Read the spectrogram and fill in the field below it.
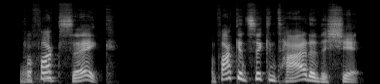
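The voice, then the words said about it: Poor half-Boston put-on accent. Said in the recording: “I don't know what accent I'm doing. It's nothing ... Half a Boston accent. It's not very good.”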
